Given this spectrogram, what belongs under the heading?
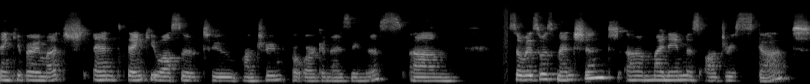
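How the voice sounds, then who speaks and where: A woman with an American accent speaks at medium pitch and a moderate pace with ordinary pitch variation. It is a normal speaking voice. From United States. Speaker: tourism marketing advisor. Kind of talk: webinar presentation. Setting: video call.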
